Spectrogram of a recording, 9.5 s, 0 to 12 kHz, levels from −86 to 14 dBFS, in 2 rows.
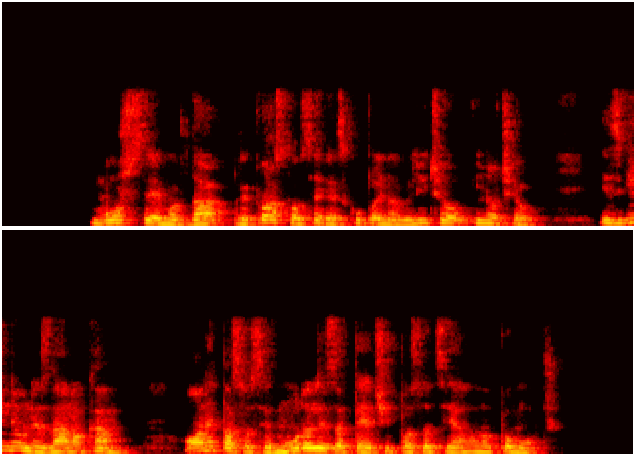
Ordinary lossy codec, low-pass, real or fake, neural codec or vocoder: none; 7.2 kHz; fake; codec, 16 kHz, 6 kbps, DAC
